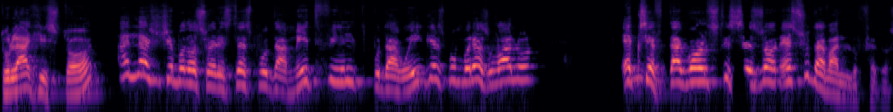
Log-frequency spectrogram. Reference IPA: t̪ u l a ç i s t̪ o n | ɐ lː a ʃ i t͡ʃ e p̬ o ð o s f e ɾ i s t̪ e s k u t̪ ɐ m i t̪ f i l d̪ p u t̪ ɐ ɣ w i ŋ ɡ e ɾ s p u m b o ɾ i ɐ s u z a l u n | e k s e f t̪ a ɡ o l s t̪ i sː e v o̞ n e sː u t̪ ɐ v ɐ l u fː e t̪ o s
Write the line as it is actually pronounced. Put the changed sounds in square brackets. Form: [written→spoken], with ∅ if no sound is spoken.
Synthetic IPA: t̪ u l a ç i s t̪ o n | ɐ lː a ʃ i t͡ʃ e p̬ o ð o s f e ɾ i s t̪ e s [k→p] u t̪ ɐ m i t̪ f i l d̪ p u t̪ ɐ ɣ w i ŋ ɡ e ɾ s p u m b o ɾ i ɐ s u [z→v] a l u n | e k s e f t̪ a ɡ o l s t̪ i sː e [v→z] o̞ n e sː u t̪ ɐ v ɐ [l→lː] u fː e t̪ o s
